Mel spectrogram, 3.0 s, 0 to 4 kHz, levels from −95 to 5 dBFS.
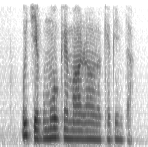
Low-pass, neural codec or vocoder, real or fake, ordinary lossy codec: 3.6 kHz; codec, 16 kHz, 0.4 kbps, LongCat-Audio-Codec; fake; none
